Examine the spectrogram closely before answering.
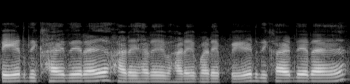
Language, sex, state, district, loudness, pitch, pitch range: Hindi, male, Uttar Pradesh, Varanasi, -15 LUFS, 150 Hz, 140-155 Hz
